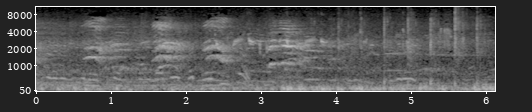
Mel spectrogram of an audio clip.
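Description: Children's voices calling and chattering in high-pitched, rising and falling calls, with a few faint clicks near the end.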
